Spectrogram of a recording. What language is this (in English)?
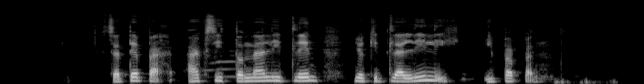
Orizaba Nahuatl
